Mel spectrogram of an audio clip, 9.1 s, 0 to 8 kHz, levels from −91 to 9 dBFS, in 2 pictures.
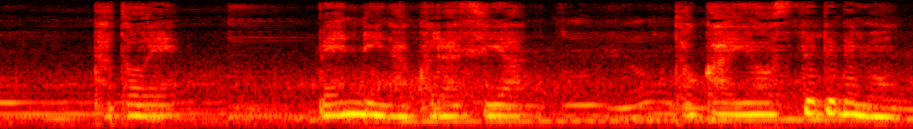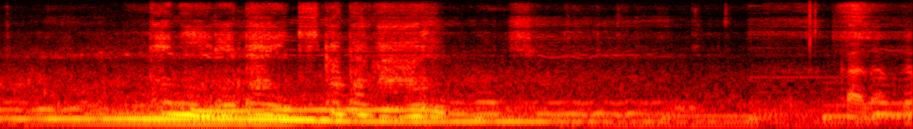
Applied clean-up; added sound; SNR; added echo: none; Livestock, farm animals, working animals; 4 dB; reverberation time 0.2 s.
